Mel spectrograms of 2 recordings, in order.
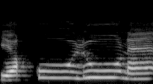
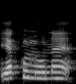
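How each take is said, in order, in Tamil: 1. முதல் மெய்யெழுத்துக்குப் பிறகு வரும் உயிர் நெடில் ஆகும். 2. முதல் மெய்யெழுத்துக்குப் பிறகு வரும் உயிர் குறில் ஆகும். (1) "ரெண்டு ஹரக்கத் அளவுக்கு நீட்டி" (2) "அப்படி சொல்லாம"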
